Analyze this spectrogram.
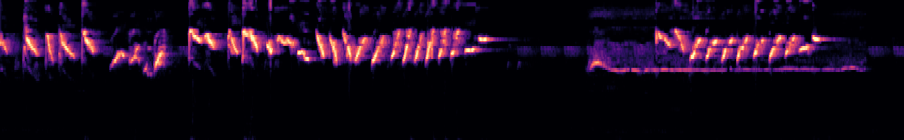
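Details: Oriental white-eye song for masteran training: busy high twittering and fast trilled runs, a pause, then a drawn-out whistle under further rapid trills.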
